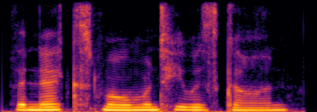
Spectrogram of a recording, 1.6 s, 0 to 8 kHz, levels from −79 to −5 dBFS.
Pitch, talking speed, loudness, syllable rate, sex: 185 Hz, 225 wpm, -16 LUFS, 4.8 syllables/s, female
